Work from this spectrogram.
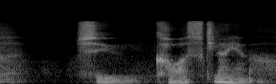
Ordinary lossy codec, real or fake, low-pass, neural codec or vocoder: none; fake; none; codec, 16 kHz, about 1 kbps, DyCAST, with the encoder's durations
